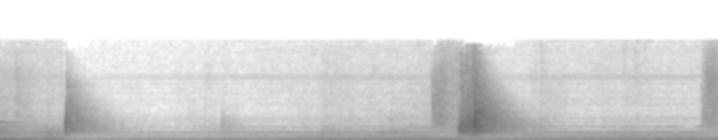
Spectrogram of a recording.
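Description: Steady electrical hum with two short hissing swells: a faint one just under a second in and a louder one about halfway through.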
